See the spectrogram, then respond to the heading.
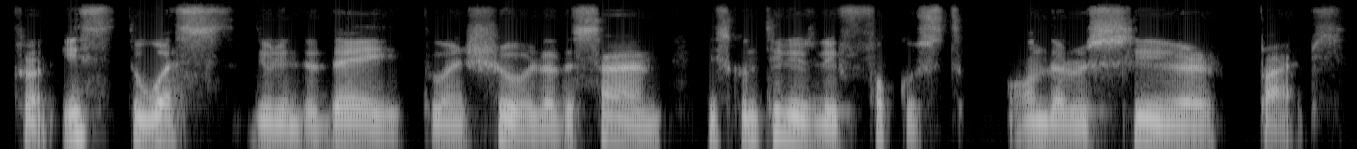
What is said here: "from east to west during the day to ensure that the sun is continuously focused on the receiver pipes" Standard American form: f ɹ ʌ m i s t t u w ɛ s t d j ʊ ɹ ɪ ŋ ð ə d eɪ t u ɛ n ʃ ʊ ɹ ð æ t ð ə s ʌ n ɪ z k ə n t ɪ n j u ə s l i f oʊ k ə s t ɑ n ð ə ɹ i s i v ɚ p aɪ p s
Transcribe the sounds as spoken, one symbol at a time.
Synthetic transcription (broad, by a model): f ɹ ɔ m i s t t u w ɛ s t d j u ɹ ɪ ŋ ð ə d eɪ t u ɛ n ʃ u ɹ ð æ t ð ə s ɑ n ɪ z k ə n t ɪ n j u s l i f oʊ k ə s t ɑ n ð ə ɹ i s i v ɚ p aɪ p s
